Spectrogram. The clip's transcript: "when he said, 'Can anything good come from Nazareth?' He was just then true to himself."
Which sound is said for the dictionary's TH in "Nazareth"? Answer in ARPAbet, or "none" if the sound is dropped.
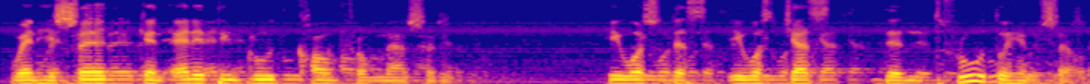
S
